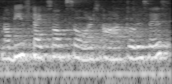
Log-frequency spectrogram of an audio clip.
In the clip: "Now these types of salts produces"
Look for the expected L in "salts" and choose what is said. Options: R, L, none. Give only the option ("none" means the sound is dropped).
none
